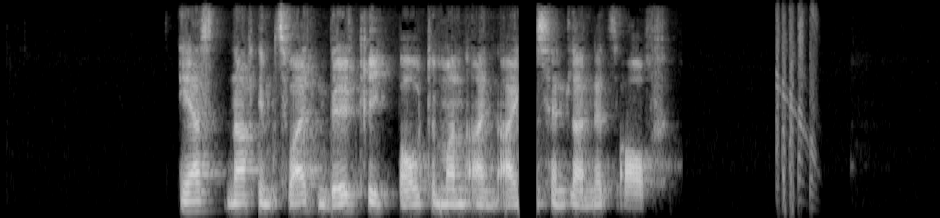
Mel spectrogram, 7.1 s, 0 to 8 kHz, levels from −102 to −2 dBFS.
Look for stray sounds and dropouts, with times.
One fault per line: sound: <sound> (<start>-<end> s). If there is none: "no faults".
sound: dropout (3.9-4.0 s)
sound: chirp (5.8-6.2 s)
